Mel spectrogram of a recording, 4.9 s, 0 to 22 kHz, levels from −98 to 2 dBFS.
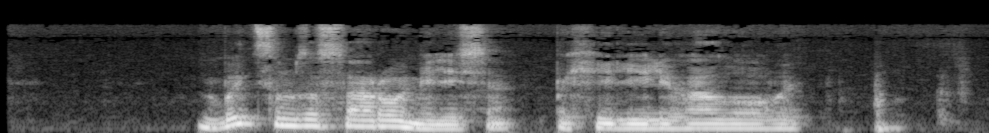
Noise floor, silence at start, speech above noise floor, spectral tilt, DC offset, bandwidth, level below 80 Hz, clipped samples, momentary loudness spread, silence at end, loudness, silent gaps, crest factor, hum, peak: -59 dBFS; 1 s; 46 dB; -6 dB/octave; under 0.1%; 11.5 kHz; -34 dBFS; under 0.1%; 19 LU; 0.45 s; -14 LUFS; none; 14 dB; none; -2 dBFS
